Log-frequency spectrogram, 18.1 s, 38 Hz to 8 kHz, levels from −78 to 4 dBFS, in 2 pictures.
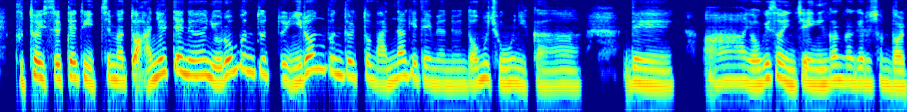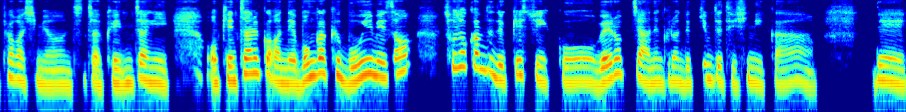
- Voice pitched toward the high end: No, medium, 170 Hz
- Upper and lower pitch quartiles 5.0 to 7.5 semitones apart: Yes, wide, 5.6 semitones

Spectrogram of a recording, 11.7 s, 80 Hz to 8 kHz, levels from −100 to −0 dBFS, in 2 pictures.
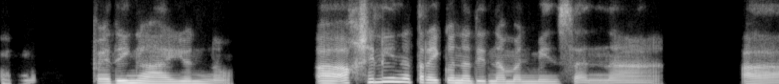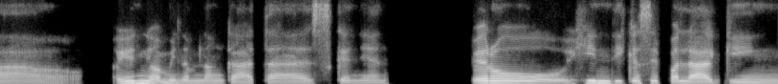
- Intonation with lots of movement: No, average, 4.3 semitones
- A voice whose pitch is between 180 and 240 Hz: Yes, medium, 185 Hz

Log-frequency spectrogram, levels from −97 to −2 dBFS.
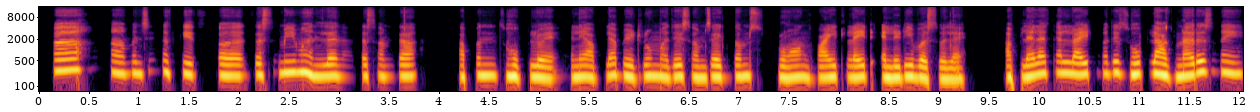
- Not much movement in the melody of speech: No, average, 3.4 semitones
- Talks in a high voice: Yes, high, 195 Hz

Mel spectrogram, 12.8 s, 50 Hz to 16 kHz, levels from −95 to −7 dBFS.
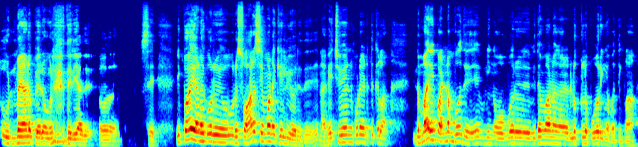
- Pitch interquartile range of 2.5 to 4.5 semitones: No, average, 5.0 semitones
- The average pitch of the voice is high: No, medium, 150 Hz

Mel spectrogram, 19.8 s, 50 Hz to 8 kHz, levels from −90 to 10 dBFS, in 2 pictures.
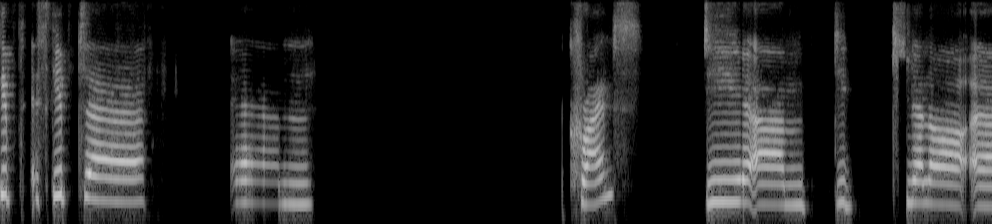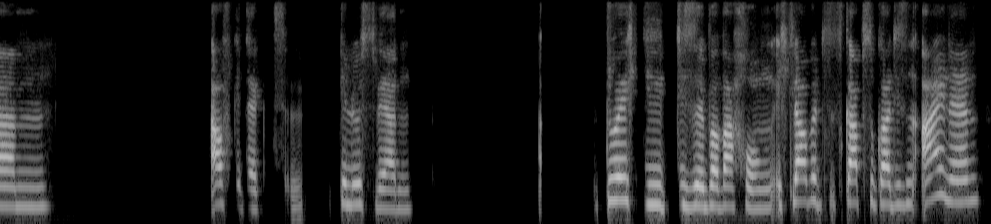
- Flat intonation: No, average, 3.0 semitones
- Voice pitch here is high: Yes, high, 240 Hz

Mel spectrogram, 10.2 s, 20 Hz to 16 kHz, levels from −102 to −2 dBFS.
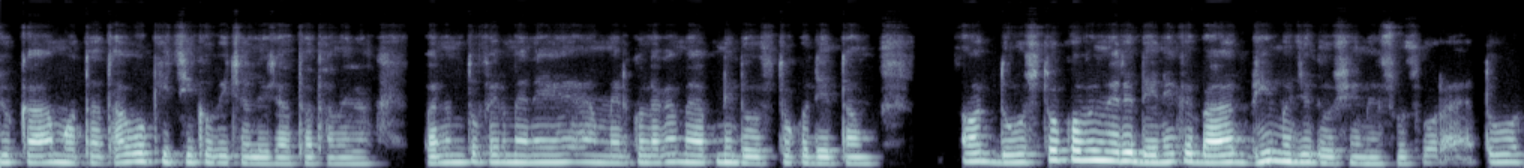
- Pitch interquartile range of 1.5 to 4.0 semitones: Yes, average, 2.7 semitones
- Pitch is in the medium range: Yes, medium, 155 Hz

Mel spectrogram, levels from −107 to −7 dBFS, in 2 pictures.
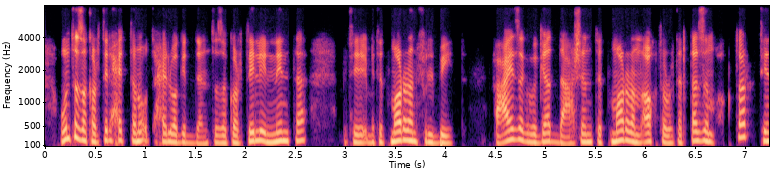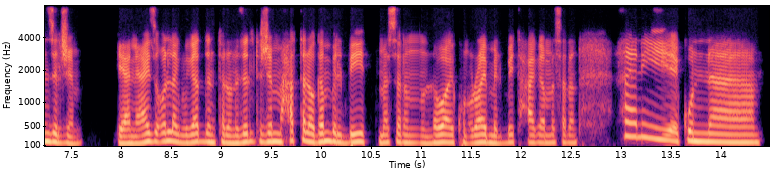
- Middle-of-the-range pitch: Yes, medium, 170 Hz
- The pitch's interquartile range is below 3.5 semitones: Yes, average, 2.9 semitones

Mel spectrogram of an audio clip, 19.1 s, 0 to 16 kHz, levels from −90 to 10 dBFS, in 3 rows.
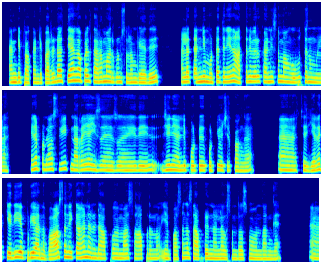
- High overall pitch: Yes, high, 195 Hz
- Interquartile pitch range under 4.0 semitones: Yes, average, 2.8 semitones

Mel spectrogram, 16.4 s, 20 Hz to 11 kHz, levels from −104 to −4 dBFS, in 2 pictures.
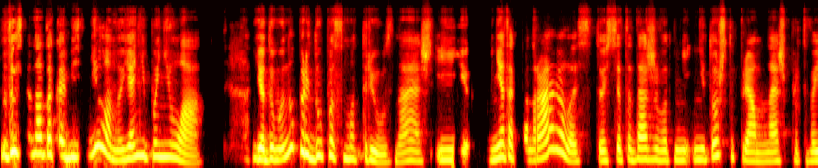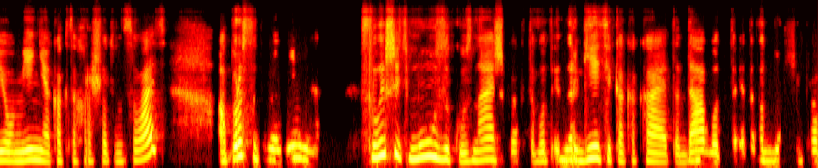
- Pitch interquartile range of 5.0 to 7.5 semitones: Yes, wide, 5.4 semitones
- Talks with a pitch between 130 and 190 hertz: No, high, 205 Hz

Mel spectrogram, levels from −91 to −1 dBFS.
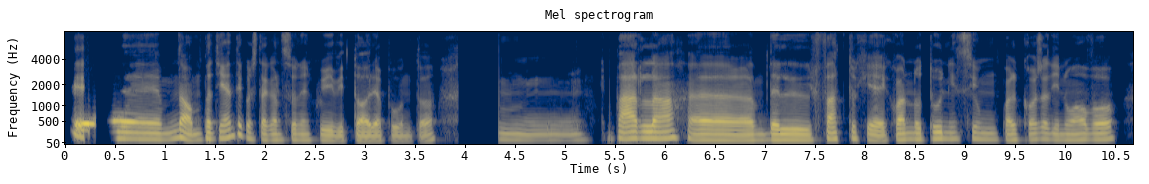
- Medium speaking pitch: No, low, 105 Hz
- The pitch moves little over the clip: No, average, 3.1 semitones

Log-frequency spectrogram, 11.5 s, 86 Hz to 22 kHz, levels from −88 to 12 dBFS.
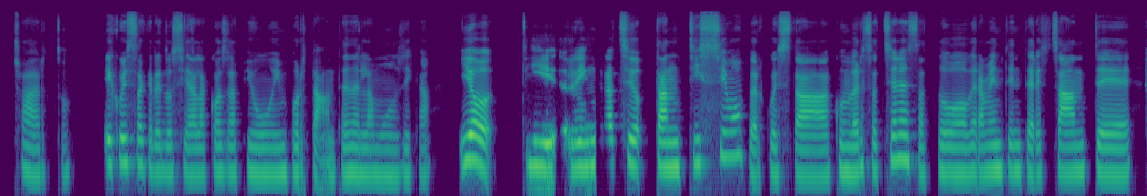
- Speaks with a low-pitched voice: No, medium, 175 Hz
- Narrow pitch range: No, average, 3.0 semitones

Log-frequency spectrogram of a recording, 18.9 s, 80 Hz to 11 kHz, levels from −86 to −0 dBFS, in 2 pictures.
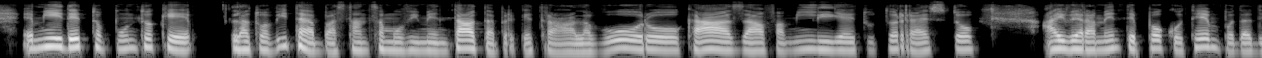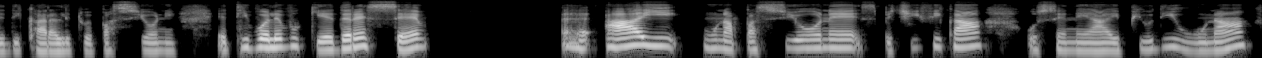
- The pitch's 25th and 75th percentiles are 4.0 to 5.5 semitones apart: Yes, average, 4.3 semitones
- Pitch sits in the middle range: Yes, medium, 170 Hz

